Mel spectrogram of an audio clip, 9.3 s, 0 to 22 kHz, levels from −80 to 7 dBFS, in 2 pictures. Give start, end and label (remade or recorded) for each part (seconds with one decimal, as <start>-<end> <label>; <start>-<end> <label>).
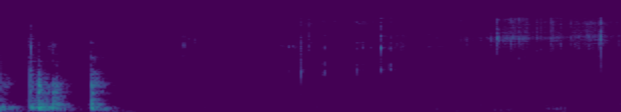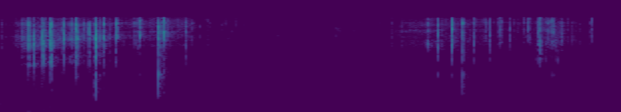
0.0-0.5 recorded; 0.5-2.0 remade; 2.0-9.3 recorded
